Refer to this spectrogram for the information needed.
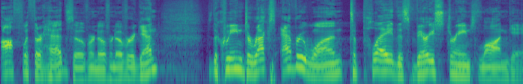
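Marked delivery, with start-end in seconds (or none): none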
